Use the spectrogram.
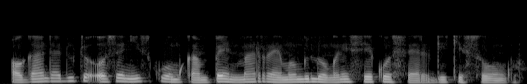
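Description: It's a speech clip where the microphone volume gets stepped up twice: about 4 dB at 1.71 s, between "duto osenyis" and "kampen mar remo miluongo", then about 2 dB at 2.73 s, right after "kampen mar". Voice and background jump together, so it's the input gain being raised in one step, not the talker. The narrowband call sound, with nothing above 4 kHz, fits G.711 A-law.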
